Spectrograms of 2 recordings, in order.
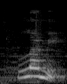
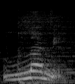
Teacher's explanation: instead of using the T sound, of course, let and me will be combined and it comes out like lemme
